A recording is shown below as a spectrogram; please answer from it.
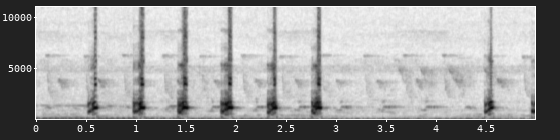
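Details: Lure call of a White-breasted waterhen for trapping: six loud rasping notes at an even pace, then a brief quieter gap before two more croaks resume near the end.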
